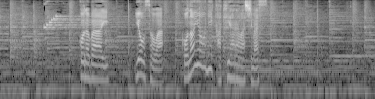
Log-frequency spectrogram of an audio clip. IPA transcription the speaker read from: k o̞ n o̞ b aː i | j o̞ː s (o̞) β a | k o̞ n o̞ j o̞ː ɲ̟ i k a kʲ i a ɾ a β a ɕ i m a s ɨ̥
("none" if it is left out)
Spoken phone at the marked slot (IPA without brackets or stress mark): o̞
